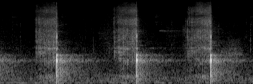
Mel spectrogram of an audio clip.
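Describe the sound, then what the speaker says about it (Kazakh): A knife finely chops an onion on a board, with three sharp, close strikes at an even, unhurried pace and quiet pauses between them. "кішкене майдалап турап аламыз."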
